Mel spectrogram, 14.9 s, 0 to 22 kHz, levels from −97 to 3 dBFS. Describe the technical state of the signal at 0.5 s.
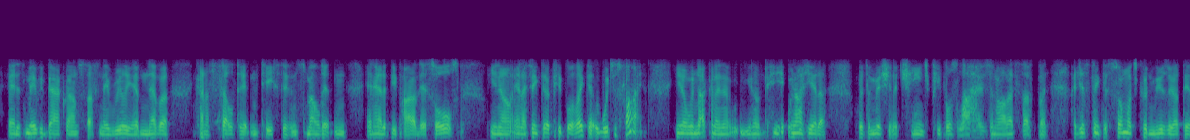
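At 0.5 s a lost AMR speech frame sits between 0.46 and 0.55 s. One 20 ms frame failed, and the decoder filled it by repeating the previous pitch and vocal-tract settings at reduced gain. The result is a brief dip or warble rather than a hard silent gap or click.

Beneath this runs the AMR narrowband mobile codec at 5.9 kbps, with the line band held to 200 Hz to 3.5 kHz. The heavy coding gives the speech a buzzy, synthetic edge, which a simple low-pass filter would not add.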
